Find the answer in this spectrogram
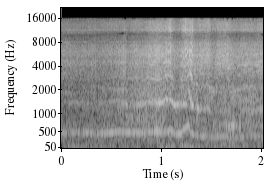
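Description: Rocket 2948 3450kv brushless motor of a 21-inch RC twin-hull catamaran whining at about half throttle. The whine holds steady, blips up just past a second in, then settles to a lower pitch.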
